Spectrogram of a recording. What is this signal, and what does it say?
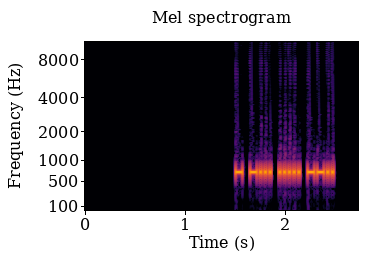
Morse code, heard as a keyed tone, about 47 wpm, 700 Hz. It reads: TB5Z
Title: DXCC-100 Call Signs - 4 Characters - 50wpm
